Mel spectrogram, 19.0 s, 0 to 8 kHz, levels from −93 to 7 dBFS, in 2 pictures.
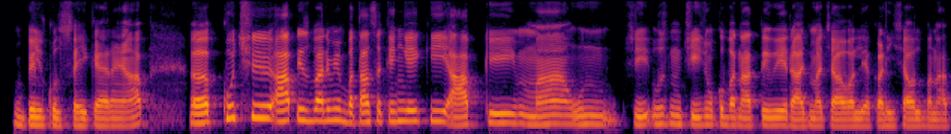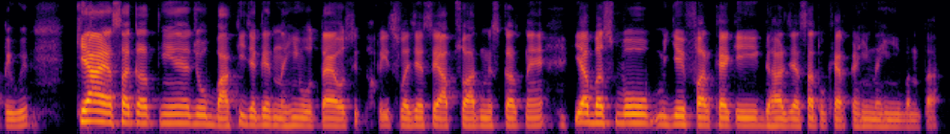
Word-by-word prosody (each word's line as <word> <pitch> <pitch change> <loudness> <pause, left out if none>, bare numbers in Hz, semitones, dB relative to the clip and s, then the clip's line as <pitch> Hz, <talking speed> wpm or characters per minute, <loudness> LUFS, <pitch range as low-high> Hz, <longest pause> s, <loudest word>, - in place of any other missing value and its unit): बिल्कुल, 135 0 +1
सही 125 -1 -2
कह 125 0 -1
रहे 125 0 -3
हैं 120 - -2
आप। 155 +5 -4 0.4
अ, 165 +2 +8 0.2
कुछ 250 0 +1 0.3
आप 195 +2 +4
इस 210 - +2
बारे 205 0 +5
में 210 -2 -1
बता 180 0 +2
सकेंगे 195 +2 -1
कि 195 -1 -3
आपकी 160 +4 0 0.2
माँ 150 +2 -1
उन 150 0 -4 0.2
चीज़ 140 -1 -1
उन 150 0 -4
चीज़ों 140 0 -3
को 145 - -4
बनाते 130 -1 -2
हुए, 130 0 0
राजमा 120 -1 -2
चावल 120 0 -1
या 120 - -3
कढ़ी-चावल 120 0 -2
बनाते 115 0 -7
हुए, 125 +4 -4 0.5
क्या 195 -1 +10
ऐसा 175 0 +4
करती 160 0 0
हैं, 160 0 0
जो 155 -1 0
बाकी 125 +3 -1
जगह 140 0 -1
नहीं 125 +2 -3
होता 125 0 -2
है, 125 - +4
उस 120 0 -5 0.3
इस 130 - -10
वज़ह 125 0 0
से 125 +2 -3
आप 120 -2 0
स्वाद 125 -1 0
मिस 125 -1 -5
करते 125 0 -3
हैं? 130 +1 -5 0.3
या 175 -1 +5
बस 165 -1 +2
वो 160 -2 +2
ये 145 -1 +4
फ़र्क 130 -2 +1
है 130 - +5
कि 125 0 -2
घर 125 -1 +1
जैसा 125 +1 -1
तो 120 0 -10
ख़ैर 120 - 0
कहीं 120 +1 -6
नहीं 115 -1 -6
ही 110 - -6
बनता? 105 -1 -11
135 Hz, 200 wpm, -24 LUFS, 125-160 Hz, 0.5 s, क्या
